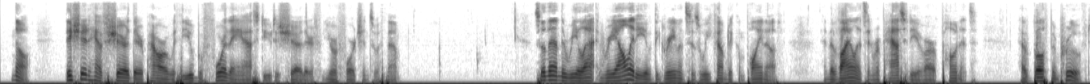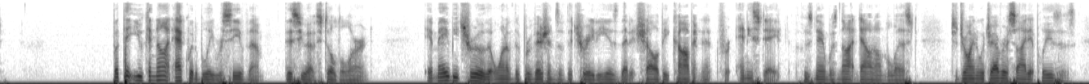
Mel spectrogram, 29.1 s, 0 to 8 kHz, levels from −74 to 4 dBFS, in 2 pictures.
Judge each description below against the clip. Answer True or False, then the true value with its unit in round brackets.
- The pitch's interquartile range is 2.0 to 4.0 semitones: False (4.4 semitones)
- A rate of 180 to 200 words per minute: True (190 wpm)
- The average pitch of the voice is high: False (95 Hz)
